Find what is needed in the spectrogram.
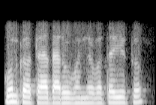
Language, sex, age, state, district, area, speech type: Hindi, male, 30-45, Bihar, Vaishali, urban, conversation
